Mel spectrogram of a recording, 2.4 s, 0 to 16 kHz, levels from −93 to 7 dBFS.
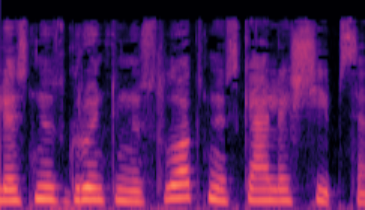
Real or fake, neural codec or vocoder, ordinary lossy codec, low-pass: real; none; MP3, 48 kbps; 10.8 kHz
